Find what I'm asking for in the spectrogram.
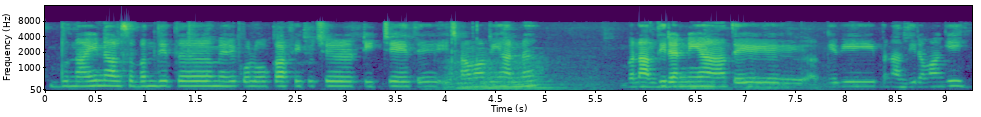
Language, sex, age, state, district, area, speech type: Punjabi, female, 45-60, Punjab, Mohali, urban, spontaneous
